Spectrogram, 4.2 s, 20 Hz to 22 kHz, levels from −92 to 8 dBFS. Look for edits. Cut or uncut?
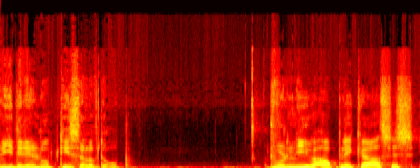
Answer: cut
